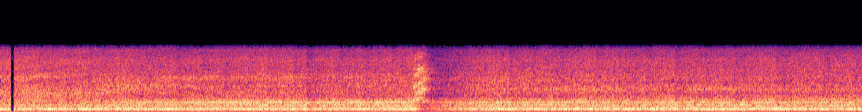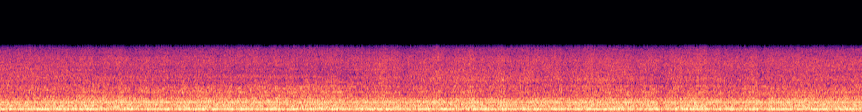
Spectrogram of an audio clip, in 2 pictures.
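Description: Steady running noise inside a moving light-rail car, with a low hum and a steady whine. The noise dips briefly about six seconds in.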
